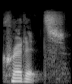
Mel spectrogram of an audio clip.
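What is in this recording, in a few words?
"credits", British English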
